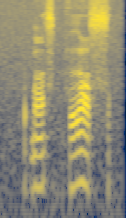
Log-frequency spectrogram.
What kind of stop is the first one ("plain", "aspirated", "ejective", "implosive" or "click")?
implosive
